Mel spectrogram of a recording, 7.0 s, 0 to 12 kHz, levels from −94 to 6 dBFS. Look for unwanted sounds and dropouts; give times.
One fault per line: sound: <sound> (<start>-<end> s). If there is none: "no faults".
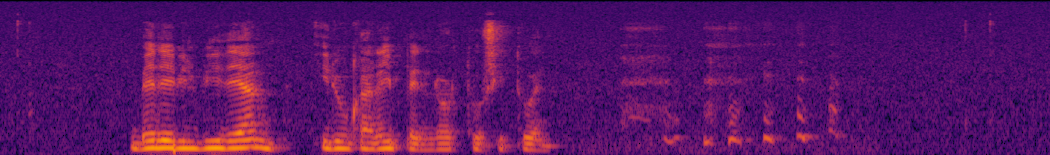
sound: laugh (4.1-5.7 s)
